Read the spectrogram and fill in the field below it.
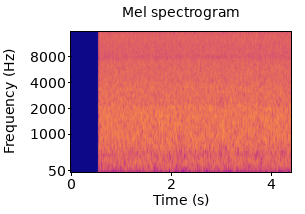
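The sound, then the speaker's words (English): Rain from a heavy rainstorm striking the ocean surface, recorded from underwater, begins abruptly after a short silence and continues as a dense, loud, steady hiss much like static. “This is a recording that was underwater, and it's the sound of rain hitting the top of the ocean.”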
